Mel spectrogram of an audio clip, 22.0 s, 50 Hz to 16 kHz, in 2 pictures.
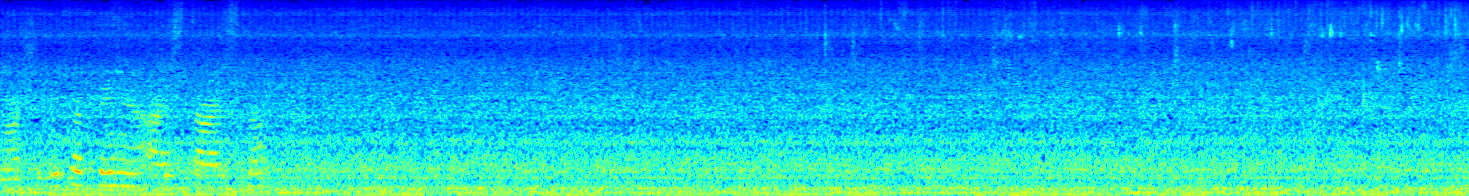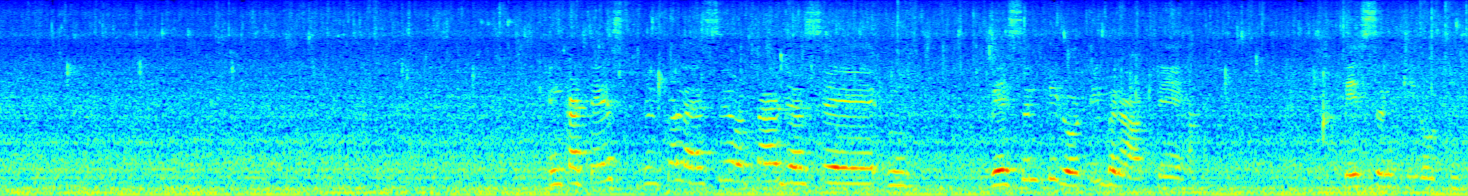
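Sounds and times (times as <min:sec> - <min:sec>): fritters sizzling in hot oil: 0:00.0 - 0:22.0
steady low hum: 0:00.0 - 0:22.0
oil crackling: 0:06.0 - 0:22.0.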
